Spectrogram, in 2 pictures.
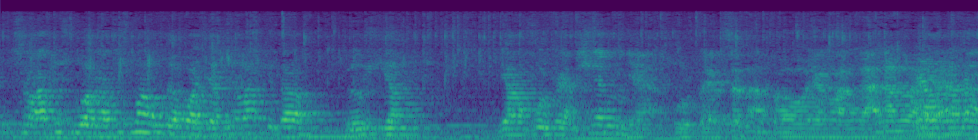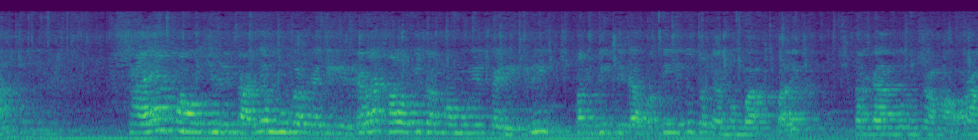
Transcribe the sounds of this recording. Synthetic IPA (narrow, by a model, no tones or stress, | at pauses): səɾat̪ʊsduaɾat̪ʊsmaudahwad͡ʒarɲalahkit̪abəlijaŋ | jaŋfulfɛrsiənɲa̰fulfɛ̰rsəna̰t̪awja̰ŋla̰ŋɡa̰nanaaakadaŋ | sajamaut͡ʃəɾit̪aɲabukapediɡɾikaɾənakalawkit̪aməŋamuŋɪnpediɡɾipənt̪ɪŋt̪idaʔpənt̪ɪŋit̪ut̪ərɡant̪̬ʊŋbabalɪk̚ | t̪ərɡant̪ʊŋsamao̰ɾa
